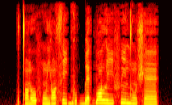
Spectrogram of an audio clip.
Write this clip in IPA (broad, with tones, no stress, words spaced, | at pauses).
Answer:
tɔ̃˨ɾo˧fũ˨jɔ̃˨˦ si˦ɡu˧ ɡ͡bɛ˧ɡ͡bɔ˦li˧fĩ˦ dũ˦˨ʃɛ̃˧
